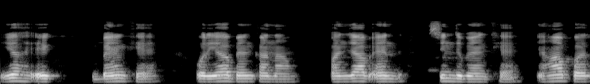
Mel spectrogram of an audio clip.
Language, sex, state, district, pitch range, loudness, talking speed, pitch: Hindi, male, Uttar Pradesh, Etah, 135-150 Hz, -17 LUFS, 170 wpm, 135 Hz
